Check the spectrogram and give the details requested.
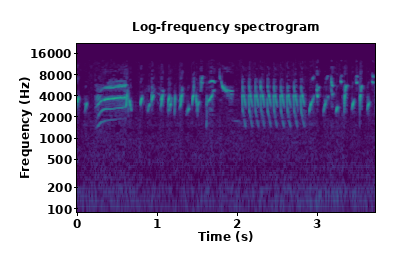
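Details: Singing European goldfinch opens with a drawn-out nasal wheeze, then runs into quick tinkling twitters and a fast, evenly repeated trill of sharp high notes, with low background hum throughout.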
